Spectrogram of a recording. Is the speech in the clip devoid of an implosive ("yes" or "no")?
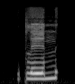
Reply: yes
